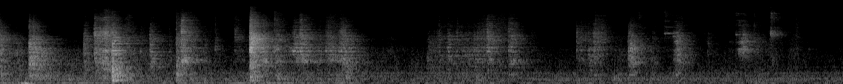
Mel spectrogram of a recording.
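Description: Knocks and clatters of a metal bed frame and household clutter being shifted about, sharpest in the first few seconds and then lighter and scattered.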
